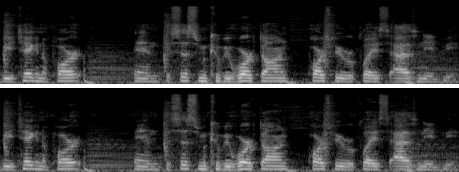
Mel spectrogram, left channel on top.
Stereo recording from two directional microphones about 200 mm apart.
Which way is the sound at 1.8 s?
15° right (ahead or behind).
